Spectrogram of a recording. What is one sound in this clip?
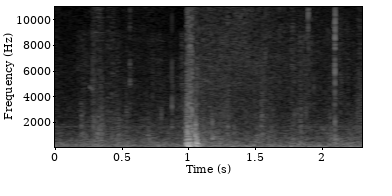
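Wooden walls snap into place with sharp knocks in a video game.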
